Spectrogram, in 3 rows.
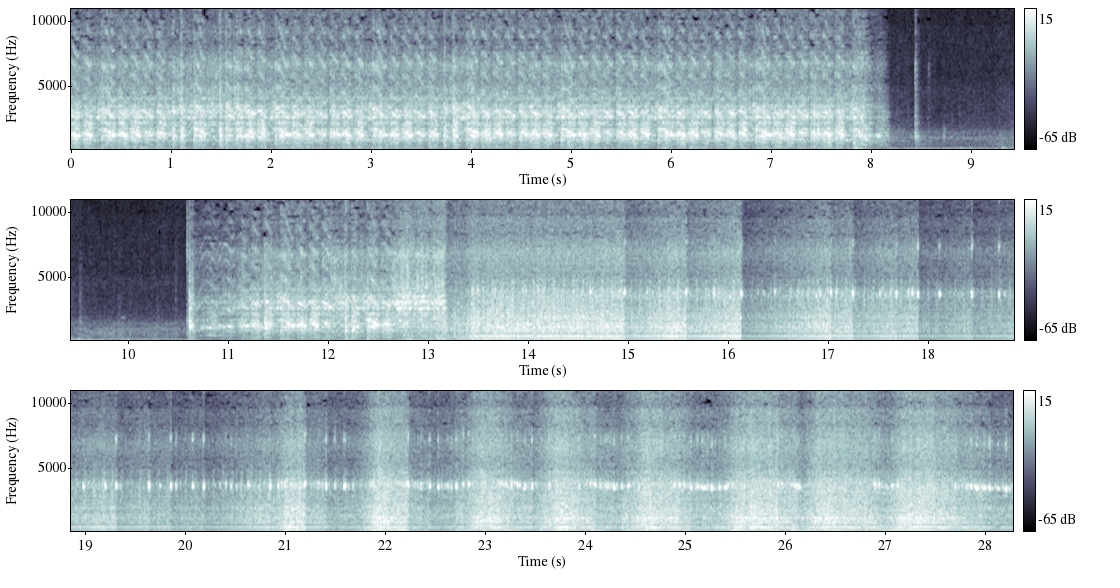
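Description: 1989 Jeep Grand Wagoneer's AMC 360 V8 being cranked by the starter for about eight seconds without firing, as it is restarted after stalling. After a short pause it cranks again and catches about three seconds later, then runs, its speed rising and falling over and over in the later part.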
